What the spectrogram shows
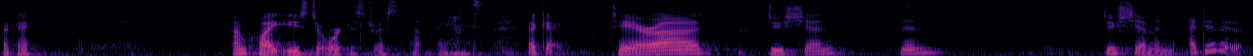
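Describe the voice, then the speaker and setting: Woman, school official, somewhat low voice, careful reader of names at a board meeting. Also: animated. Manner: measured, careful name reading. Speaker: school official presenting awards.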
